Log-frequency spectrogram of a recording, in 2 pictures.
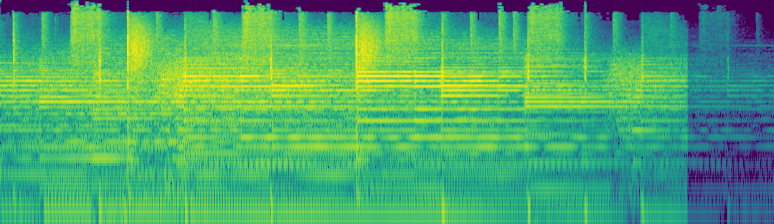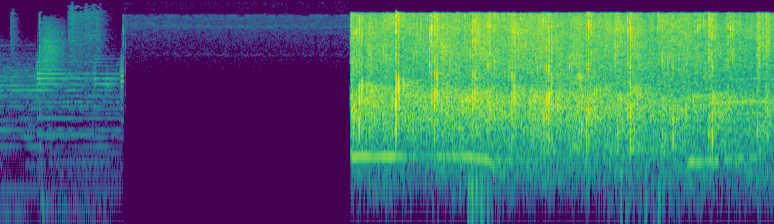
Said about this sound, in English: And applause.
